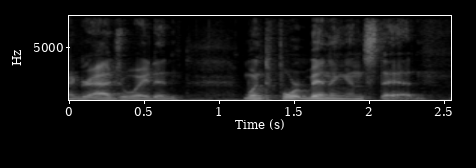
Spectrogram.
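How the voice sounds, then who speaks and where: A man talks at a fairly quick pace with a Southern accent. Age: 30s. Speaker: firefighter and army veteran. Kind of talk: casual interview chat. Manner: halting.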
